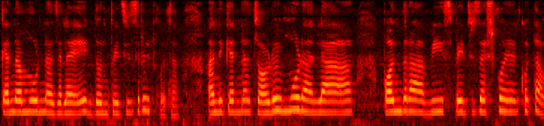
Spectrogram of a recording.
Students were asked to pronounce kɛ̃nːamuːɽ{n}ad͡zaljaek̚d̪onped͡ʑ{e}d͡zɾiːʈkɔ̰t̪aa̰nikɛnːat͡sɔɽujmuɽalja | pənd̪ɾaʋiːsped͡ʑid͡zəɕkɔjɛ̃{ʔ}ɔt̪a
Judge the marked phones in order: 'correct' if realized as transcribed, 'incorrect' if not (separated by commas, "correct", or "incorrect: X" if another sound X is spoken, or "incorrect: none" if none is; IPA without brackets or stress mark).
correct, incorrect: i, incorrect: k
